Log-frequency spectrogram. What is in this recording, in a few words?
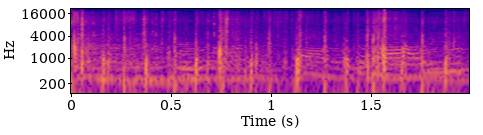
120 CLAPS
